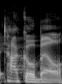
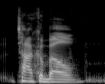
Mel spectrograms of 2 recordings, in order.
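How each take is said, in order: First: The second syllable of taco is fully said. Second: The second syllable of taco is barely said. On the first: "I don't say Taco Bell" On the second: "that's how I say it"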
